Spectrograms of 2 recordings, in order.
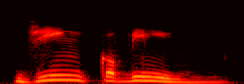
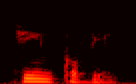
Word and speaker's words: Jean Calvin: gran reformador francés ginebrino, Jean Calvin. Usted dirá, ¿quién es? Yo no lo conozco a él. Bueno, estoy pronunciándolo en lo que puedo en francés. Juan Calvino, Jean Calvin, creo que así se pronuncia.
